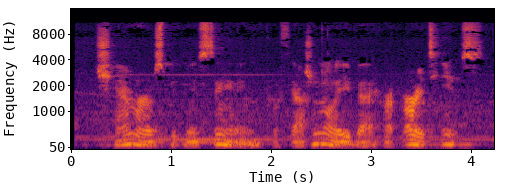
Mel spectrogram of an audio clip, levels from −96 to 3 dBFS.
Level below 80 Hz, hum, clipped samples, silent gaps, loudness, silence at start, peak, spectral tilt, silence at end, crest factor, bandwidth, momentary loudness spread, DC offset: -54 dBFS; none; under 0.1%; none; -26 LUFS; 0.05 s; -8 dBFS; -4 dB/octave; 0 s; 20 dB; 11.5 kHz; 8 LU; under 0.1%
